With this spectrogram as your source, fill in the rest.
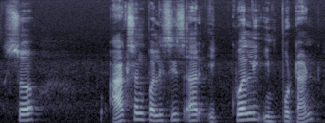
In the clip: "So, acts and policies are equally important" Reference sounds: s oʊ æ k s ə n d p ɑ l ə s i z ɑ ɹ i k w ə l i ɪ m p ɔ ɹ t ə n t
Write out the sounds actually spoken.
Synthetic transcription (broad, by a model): s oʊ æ k ʃ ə n p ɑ l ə s i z ɑ ɹ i k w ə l i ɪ m p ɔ ɹ t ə n t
